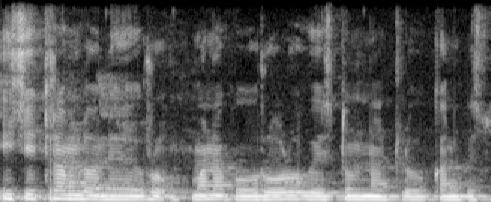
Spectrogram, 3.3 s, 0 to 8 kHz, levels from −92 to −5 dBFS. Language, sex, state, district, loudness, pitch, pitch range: Telugu, male, Telangana, Komaram Bheem, -13 LUFS, 130 Hz, 125-135 Hz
